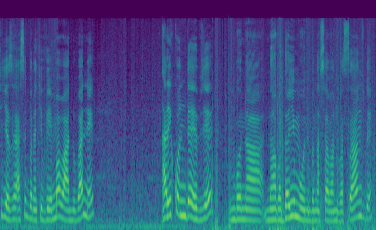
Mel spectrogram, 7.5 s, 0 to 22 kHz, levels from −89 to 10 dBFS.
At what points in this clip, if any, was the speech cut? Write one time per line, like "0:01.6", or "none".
none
